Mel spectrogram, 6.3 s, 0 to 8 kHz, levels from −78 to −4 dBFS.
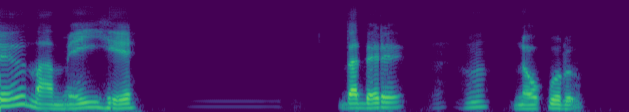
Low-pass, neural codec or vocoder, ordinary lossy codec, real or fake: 7.2 kHz; codec, 16 kHz, about 1 kbps, DyCAST, with the encoder's durations; none; fake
